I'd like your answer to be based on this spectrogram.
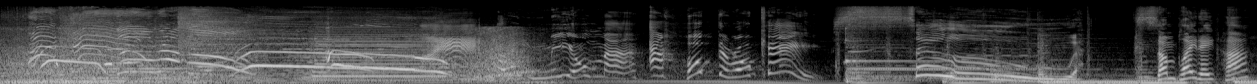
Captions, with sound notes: - Alright! - Go, Rubble! [howling] [quacking] Oh, me, oh, my. I hope they're okay. So, some play date, huh?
